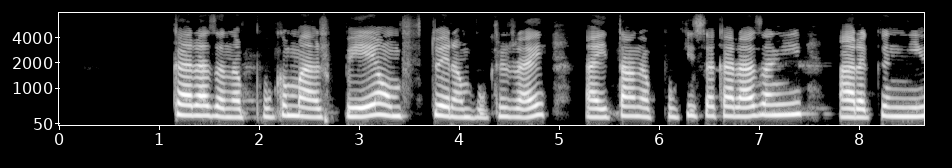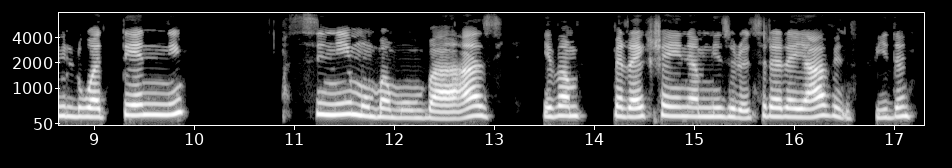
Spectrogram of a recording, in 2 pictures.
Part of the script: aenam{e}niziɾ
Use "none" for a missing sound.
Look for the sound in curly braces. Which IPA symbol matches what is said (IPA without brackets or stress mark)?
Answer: i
